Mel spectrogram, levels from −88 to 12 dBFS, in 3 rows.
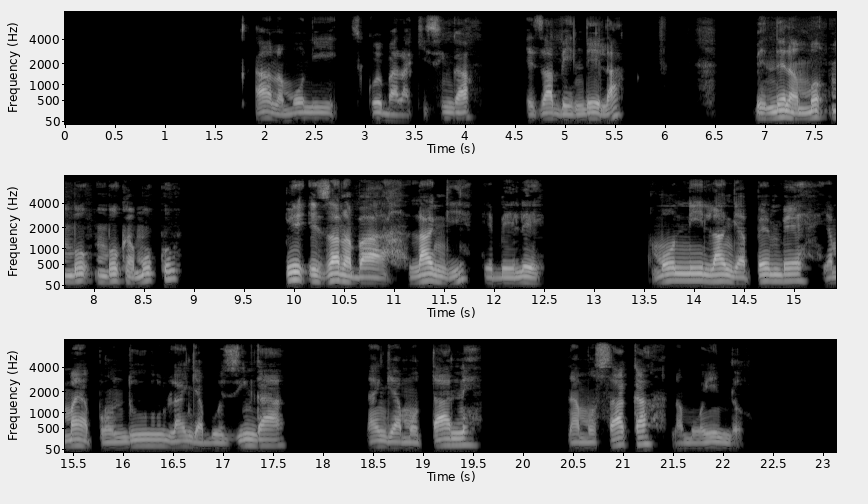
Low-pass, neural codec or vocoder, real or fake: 7.2 kHz; none; real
